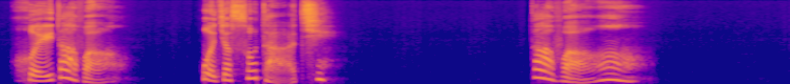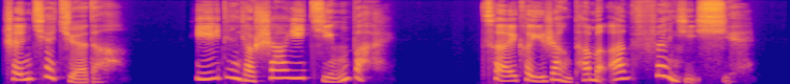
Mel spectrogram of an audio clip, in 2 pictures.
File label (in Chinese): 妖媚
